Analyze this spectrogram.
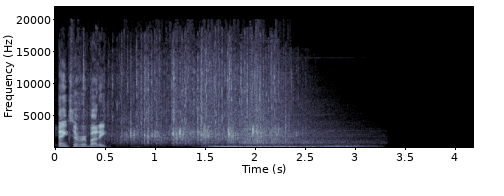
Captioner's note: applause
